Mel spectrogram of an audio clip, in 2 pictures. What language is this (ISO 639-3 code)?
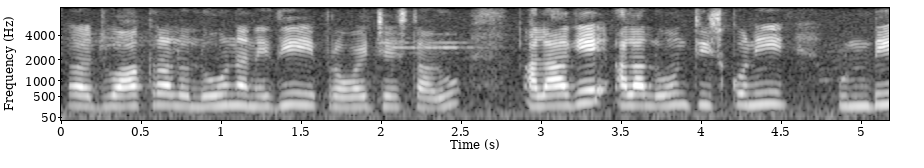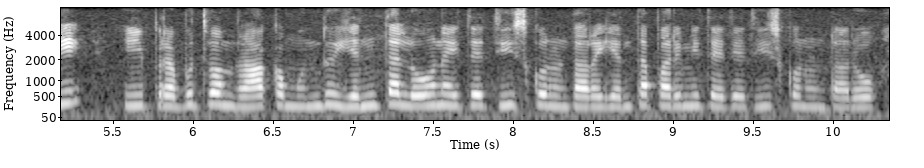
tel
